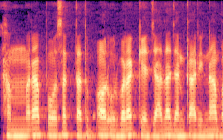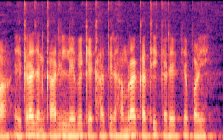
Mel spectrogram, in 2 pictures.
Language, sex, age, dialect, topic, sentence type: Magahi, male, 18-24, Western, agriculture, question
